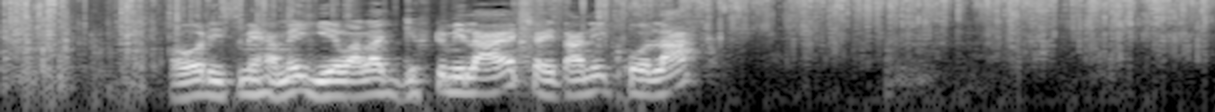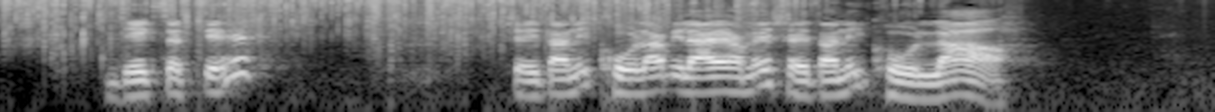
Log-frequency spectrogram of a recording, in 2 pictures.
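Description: A plastic toy wrapper crackles under the fingers.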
